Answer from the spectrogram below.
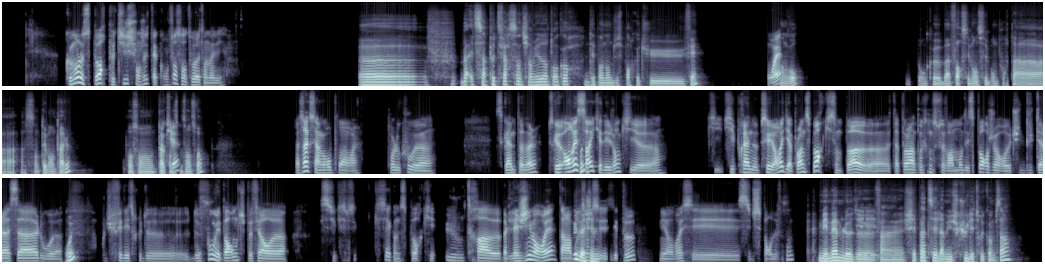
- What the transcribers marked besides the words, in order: tapping; blowing; other background noise; stressed: "ultra"
- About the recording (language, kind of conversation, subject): French, unstructured, Comment le sport peut-il changer ta confiance en toi ?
